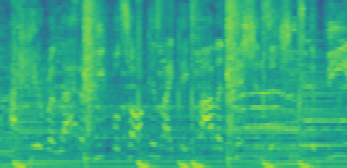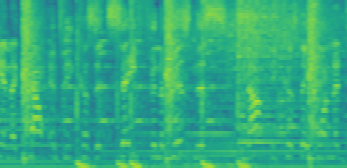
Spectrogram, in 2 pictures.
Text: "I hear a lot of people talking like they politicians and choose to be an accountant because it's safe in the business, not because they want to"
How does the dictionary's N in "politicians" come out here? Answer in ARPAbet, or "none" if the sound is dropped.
N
